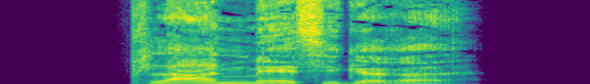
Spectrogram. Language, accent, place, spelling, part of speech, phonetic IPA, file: German, Germany, Berlin, planmäßigere, adjective, [ˈplaːnˌmɛːsɪɡəʁə], De-planmäßigere.ogg
- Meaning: inflection of planmäßig: 1. strong/mixed nominative/accusative feminine singular comparative degree 2. strong nominative/accusative plural comparative degree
